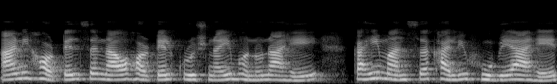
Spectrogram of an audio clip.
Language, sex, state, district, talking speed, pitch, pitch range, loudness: Marathi, female, Maharashtra, Dhule, 140 wpm, 225 Hz, 215-240 Hz, -16 LUFS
